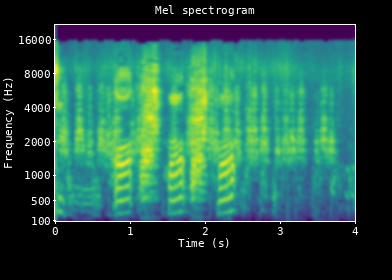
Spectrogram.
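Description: Domestic waterfowl roosting in a coop, giving a rapid series of short honking calls that taper off in the last second or so.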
